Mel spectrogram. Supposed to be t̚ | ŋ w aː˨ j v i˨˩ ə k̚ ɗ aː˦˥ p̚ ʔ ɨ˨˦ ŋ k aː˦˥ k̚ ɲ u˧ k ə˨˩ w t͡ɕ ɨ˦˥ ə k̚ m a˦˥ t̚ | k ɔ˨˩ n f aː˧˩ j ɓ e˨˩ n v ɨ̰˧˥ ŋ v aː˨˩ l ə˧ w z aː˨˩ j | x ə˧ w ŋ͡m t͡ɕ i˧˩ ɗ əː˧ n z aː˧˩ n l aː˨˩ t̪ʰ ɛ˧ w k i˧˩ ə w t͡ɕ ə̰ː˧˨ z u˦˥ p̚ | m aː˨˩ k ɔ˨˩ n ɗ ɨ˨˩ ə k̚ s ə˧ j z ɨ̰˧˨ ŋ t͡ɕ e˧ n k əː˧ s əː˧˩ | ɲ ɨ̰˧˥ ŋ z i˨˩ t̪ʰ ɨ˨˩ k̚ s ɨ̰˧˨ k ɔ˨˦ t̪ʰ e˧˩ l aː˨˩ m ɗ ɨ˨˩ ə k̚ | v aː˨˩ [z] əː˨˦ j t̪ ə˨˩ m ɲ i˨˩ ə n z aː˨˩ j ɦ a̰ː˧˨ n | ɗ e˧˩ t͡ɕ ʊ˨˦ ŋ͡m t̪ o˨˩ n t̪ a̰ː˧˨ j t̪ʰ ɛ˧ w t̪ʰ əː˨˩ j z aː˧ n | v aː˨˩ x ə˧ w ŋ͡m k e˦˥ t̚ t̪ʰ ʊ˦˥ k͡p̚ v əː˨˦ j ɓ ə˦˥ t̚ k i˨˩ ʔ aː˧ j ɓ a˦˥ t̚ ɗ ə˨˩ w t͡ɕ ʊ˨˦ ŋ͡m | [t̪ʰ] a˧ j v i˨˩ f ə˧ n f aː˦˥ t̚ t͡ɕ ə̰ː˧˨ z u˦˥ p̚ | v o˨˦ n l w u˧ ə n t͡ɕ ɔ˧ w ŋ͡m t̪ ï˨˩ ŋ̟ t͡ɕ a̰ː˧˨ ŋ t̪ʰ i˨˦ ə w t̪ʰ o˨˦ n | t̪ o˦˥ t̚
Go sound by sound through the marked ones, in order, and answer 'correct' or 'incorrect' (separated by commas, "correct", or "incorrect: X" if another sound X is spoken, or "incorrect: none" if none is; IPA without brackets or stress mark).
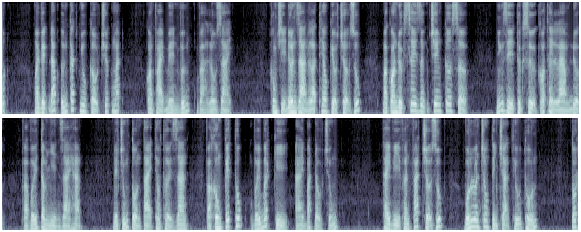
incorrect: v, correct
